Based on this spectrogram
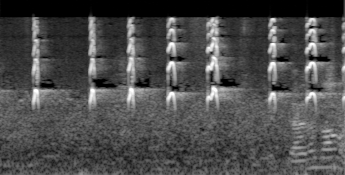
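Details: Eurasian oystercatcher defending its nest by attacking to distract, uttering shrill, high piping notes about every half second; a man's voice joins at the end.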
